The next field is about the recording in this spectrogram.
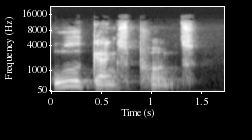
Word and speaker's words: udgangspunkt: Kun ordet udgangspunkt. I'll try to pronounce this soft D sound a little stronger.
